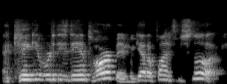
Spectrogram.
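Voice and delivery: dad yelling in frustration at tarpon ruining the snook trip; angry dad cursing. Retold or imitated. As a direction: imitate a fed-up father swearing at the fish. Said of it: "He's like".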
